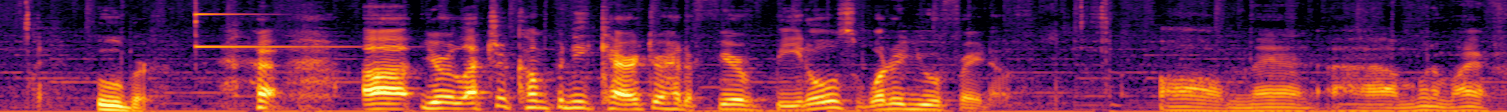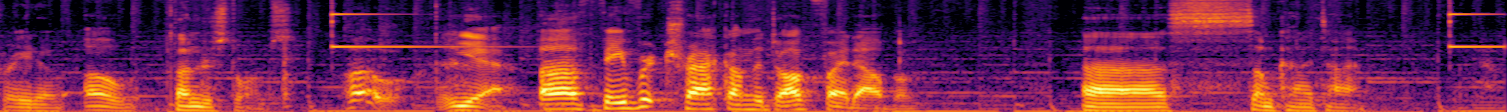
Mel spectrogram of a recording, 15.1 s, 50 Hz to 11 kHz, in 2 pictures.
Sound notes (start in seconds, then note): 1.0 bell chimes; 1.4 chuckles; 9.2 bell chimes; 14.8 bell chimes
